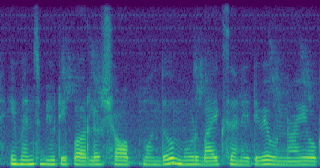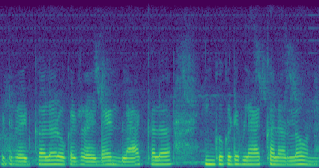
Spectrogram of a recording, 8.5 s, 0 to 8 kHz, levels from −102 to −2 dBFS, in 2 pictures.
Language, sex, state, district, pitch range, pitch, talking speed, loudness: Telugu, female, Telangana, Nalgonda, 170-190 Hz, 180 Hz, 175 wpm, -23 LUFS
